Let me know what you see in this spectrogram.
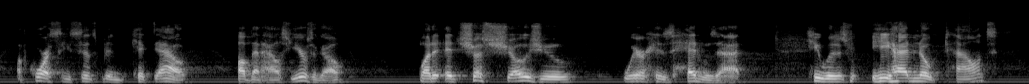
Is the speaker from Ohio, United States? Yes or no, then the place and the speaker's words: no; New York, United States; And I was able, being a New Yorker, I guess you have to be a little clever.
